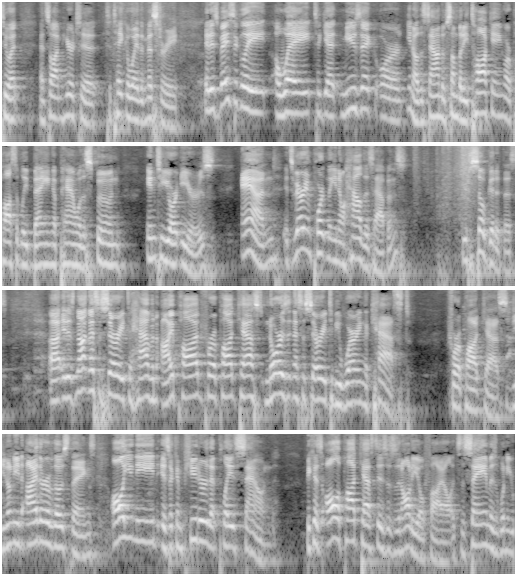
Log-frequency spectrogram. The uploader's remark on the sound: I spoke today at the JazzTimes DIY Crash Course in Manhattan. My talk at the JazzTimes DIY Crash Course. This is the audio of my presentation. Thanks to David Lee Joy from All Star Media for providing the audio.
